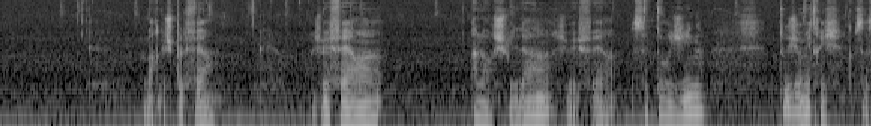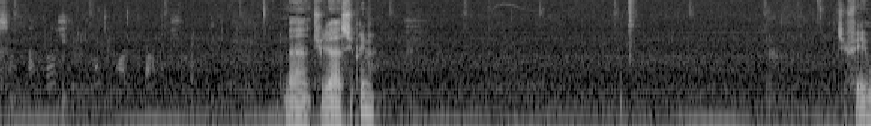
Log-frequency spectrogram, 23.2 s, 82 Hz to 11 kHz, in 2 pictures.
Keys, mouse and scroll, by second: 8.8 click.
